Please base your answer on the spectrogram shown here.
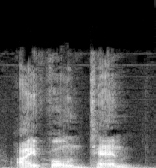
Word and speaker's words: iPhone X: the iPhone X which is apparently actually just a Roman numeral 10 so it's pronounced iPhone 10 Apple CEO Tim Cook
